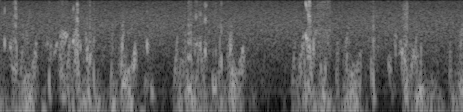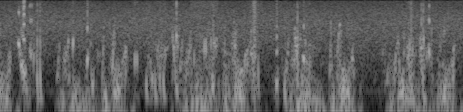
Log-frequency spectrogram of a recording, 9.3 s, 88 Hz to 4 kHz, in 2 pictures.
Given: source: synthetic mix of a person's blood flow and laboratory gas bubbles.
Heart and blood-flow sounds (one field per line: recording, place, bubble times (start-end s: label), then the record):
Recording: Doppler ultrasound of blood flow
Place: precordium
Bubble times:
0.02-0.22 s: bubbles
0.44-1.01 s: bubbles
1.45-1.56 s: bubbles
1.73-2.25 s: bubbles
3.03-3.31 s: bubbles
3.68-3.78 s: bubbles
3.87-4.23 s: bubbles
4.78-5.09 s: bubbles
5.32-5.40 s: bubbles
5.47-5.67 s: bubbles
5.95-6.46 s: bubbles
6.54-6.94 s: bubbles
7.11-7.26 s: bubbles
7.36-7.78 s: bubbles
8.36-8.96 s: bubbles
From the record:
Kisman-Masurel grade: 242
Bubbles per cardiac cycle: several, 3 to 8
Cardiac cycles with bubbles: 100%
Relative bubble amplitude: moderate (0.250 to 0.450)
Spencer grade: 3 (all of the cardiac periods contain showers or single bubble signals, but not dominating or overriding the cardiac motion signals)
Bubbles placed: only in the low amplitude regions of the cardiac cycle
